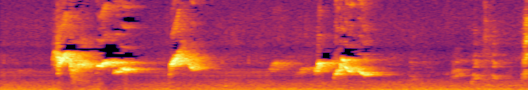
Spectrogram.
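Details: Wild-caught bird in a cage for three months, one white claw, in competitive song against a strong bird; loud bright whistled phrases with quick downward slurs, broken by short gaps.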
